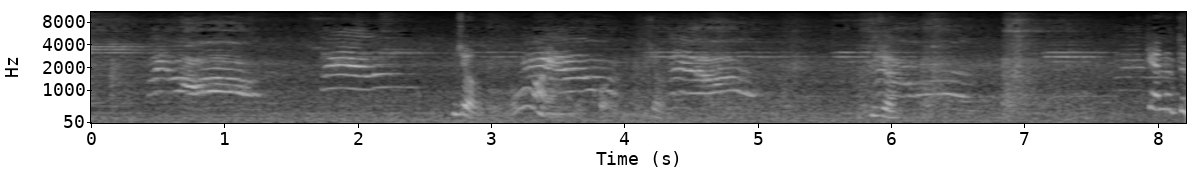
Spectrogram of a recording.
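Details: Backyard territorial quarrel between a female pet cat and an intruding stranger cat: short harmonic yowls and meows repeated every second or so, some sharply rising, while a person speaks.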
